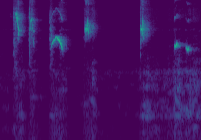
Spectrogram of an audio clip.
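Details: Olive-backed sunbird song from a training recording made for young birds: sharp, high chirped notes in quick pairs and threes, a short pause, then a lower buzzy, trilling phrase with thin high whistles. The background is quiet.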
